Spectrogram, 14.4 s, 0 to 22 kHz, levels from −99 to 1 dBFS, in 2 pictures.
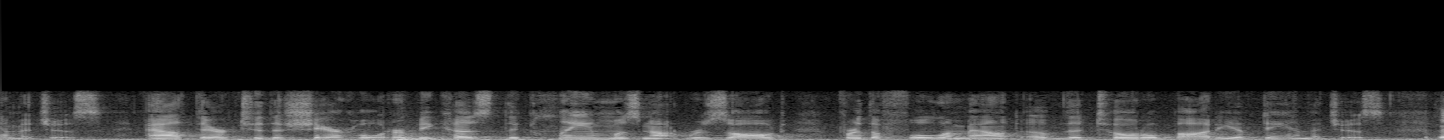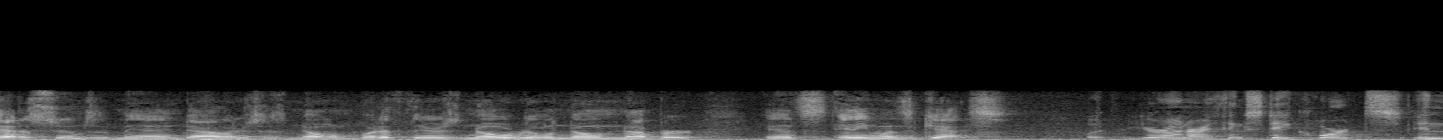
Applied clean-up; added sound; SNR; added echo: none; Thump, thud; 11 dB; none.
